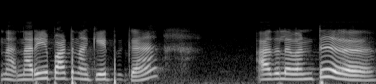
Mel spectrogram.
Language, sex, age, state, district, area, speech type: Tamil, female, 30-45, Tamil Nadu, Viluppuram, rural, spontaneous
